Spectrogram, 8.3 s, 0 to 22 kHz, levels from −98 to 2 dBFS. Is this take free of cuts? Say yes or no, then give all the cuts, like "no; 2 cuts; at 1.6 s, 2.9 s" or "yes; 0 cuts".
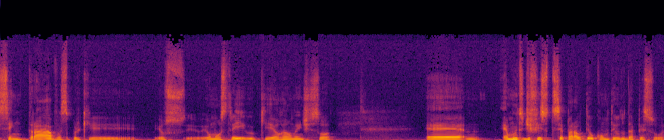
yes; 0 cuts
